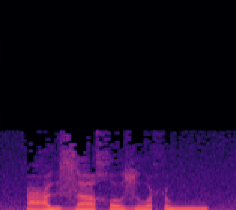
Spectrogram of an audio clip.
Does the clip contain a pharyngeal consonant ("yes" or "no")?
yes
